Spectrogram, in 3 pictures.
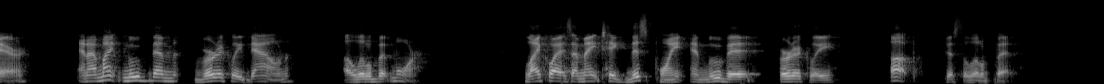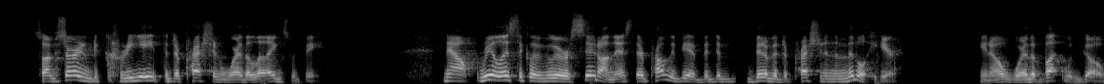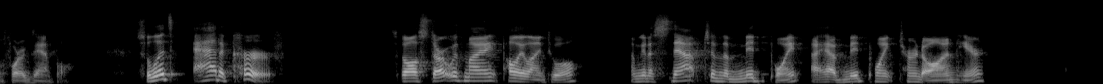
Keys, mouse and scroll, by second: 0.4 click, 1.4-3.8 typing, 3.3 click, 4.7 click, 5.7-8.0 typing, 6.2 click, 9.6 click, 11.3 click, 11.8-12.6 typing, 15.0-16.4 drag, 16.4-21.5 right drag, 24.9-27.0 right drag, 27.0 click, 31.8 click.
